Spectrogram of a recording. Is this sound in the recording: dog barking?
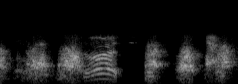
yes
